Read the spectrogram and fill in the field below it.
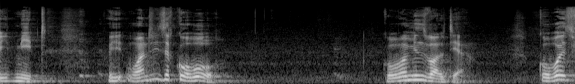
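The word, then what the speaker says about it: corbeau: In this kind of culture, we condemn Kobo also. What to talk about eat meat? Once is a Kobo.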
